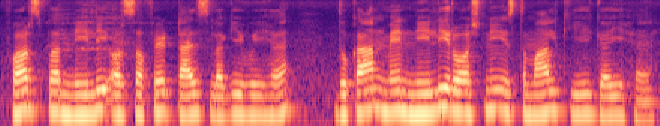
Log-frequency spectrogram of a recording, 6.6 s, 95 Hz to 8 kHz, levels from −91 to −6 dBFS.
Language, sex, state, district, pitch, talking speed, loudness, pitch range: Hindi, male, Jharkhand, Garhwa, 150 Hz, 155 wpm, -16 LUFS, 140-160 Hz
